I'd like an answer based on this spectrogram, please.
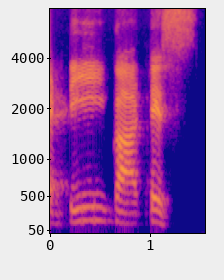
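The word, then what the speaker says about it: Descartes: पड़ोस का नाम क्या डी कार्टिस इसमें एस साइलेंट है डी कार्टिस इनके नाम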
